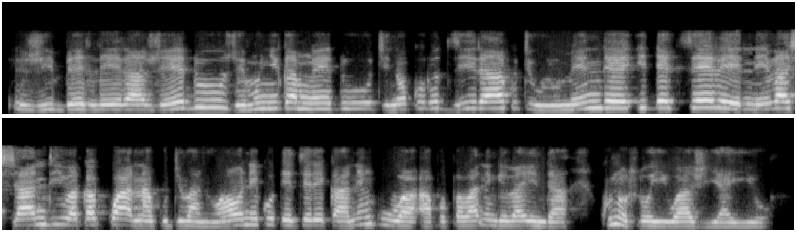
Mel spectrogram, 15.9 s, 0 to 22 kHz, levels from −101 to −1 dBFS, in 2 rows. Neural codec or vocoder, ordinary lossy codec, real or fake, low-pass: none; Opus, 16 kbps; real; 7.2 kHz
